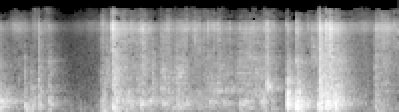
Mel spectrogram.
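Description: A plastic bag crinkles and rustles as it is picked up.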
